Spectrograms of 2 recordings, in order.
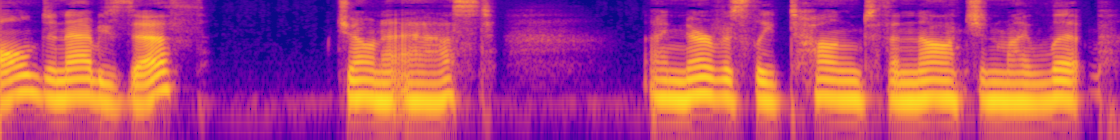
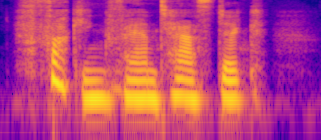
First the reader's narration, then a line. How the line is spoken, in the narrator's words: Jamie muttered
